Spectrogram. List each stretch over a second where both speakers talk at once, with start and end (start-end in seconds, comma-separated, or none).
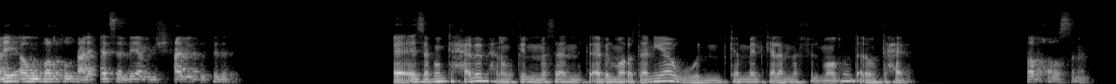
none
